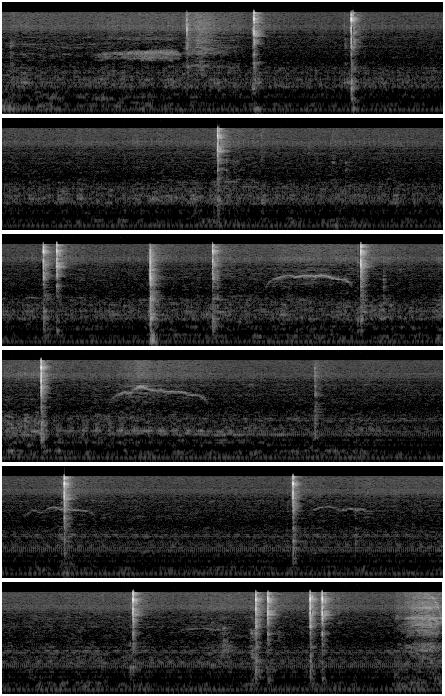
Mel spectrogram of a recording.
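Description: Computer mouse clicking: a dozen or more sharp single clicks spaced irregularly a second or several apart, with a few quick double-clicks, over a faint steady low hum.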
